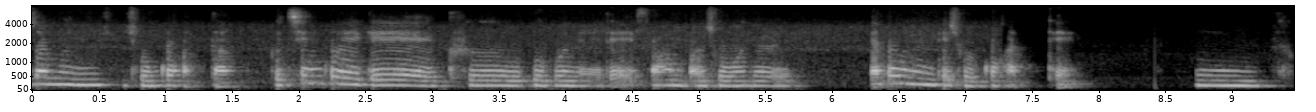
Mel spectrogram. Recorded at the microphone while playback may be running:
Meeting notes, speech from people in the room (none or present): none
